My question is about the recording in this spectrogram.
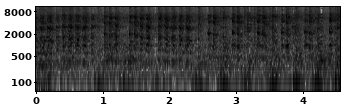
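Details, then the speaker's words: Toyota 2JZ engine, first start after metal shavings found in the oil pan and pan redone: lumpy, stumbling, uneven idle; owner will check coils, then fuel injectors; cause unconfirmed; rough running. "thank you that sounds awful let me make sure all the coil is firing and we're just fine"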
